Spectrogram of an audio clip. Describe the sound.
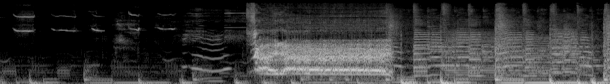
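A dog named Sadie whimpers in a series of thin, high-pitched gliding whines, then a person shouts loudly over it and the scene stays noisy.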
